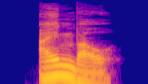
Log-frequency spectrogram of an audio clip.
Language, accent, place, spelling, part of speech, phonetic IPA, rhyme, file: German, Germany, Berlin, Einbau, noun, [ˈaɪ̯nˌbaʊ̯], -aɪ̯nbaʊ̯, De-Einbau.ogg
- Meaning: installation, fitting, fixture, assembly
